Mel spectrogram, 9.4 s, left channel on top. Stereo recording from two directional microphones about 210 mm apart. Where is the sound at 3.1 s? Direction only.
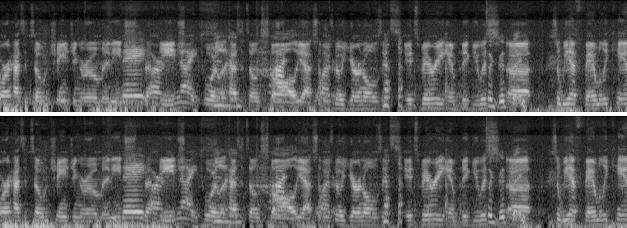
40° right (ahead or behind).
